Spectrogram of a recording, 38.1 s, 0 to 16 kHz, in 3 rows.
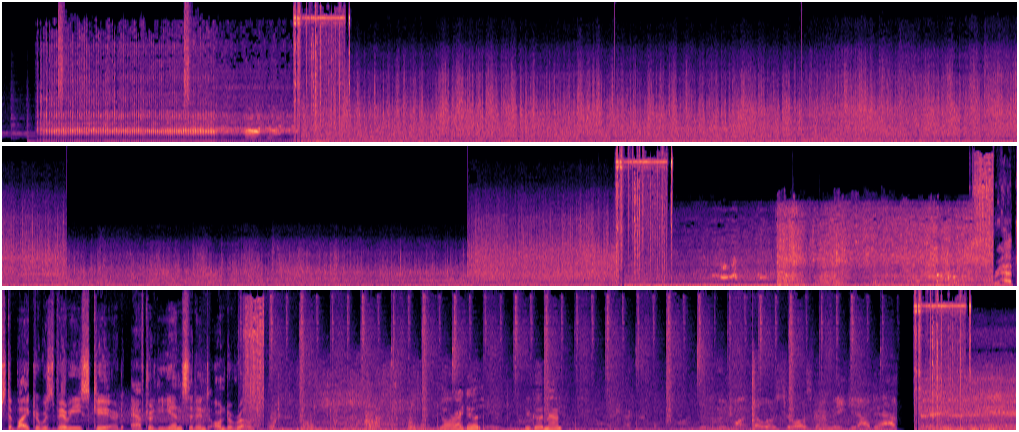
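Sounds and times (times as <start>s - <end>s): motorcycle engine: 0.3s - 4.8s
wind rush and road noise: 2.0s - 38.0s.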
